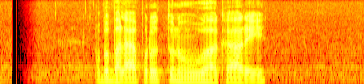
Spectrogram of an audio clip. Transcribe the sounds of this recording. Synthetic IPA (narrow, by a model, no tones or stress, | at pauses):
obəbalaːpoɾut̪ːunoʋuaːkaːɾeje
